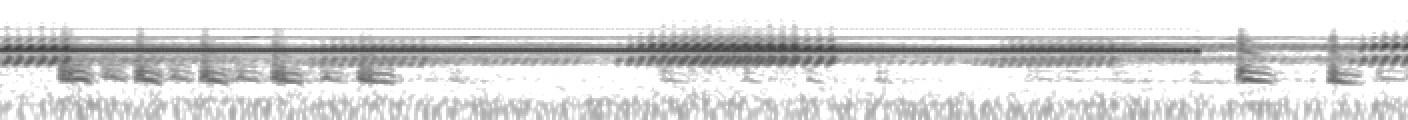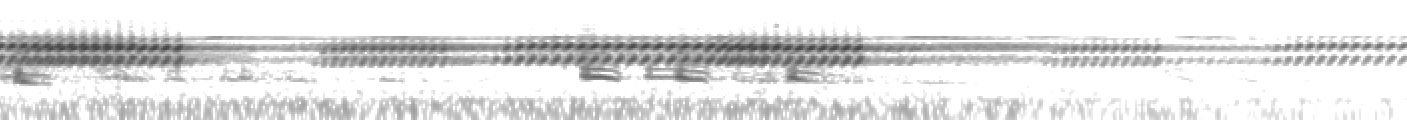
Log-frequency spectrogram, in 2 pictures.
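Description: A dense breeding chorus of frogs, including tiny tree frogs called spring peepers, with males calling by inflating vocal sacs: a steady high-pitched trill drones for several seconds while rapid clicking pulses and loud raspy, nasal bursts overlap throughout, the chorus staying loud and busy.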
